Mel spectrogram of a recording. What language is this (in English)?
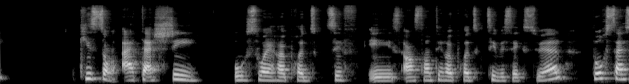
French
